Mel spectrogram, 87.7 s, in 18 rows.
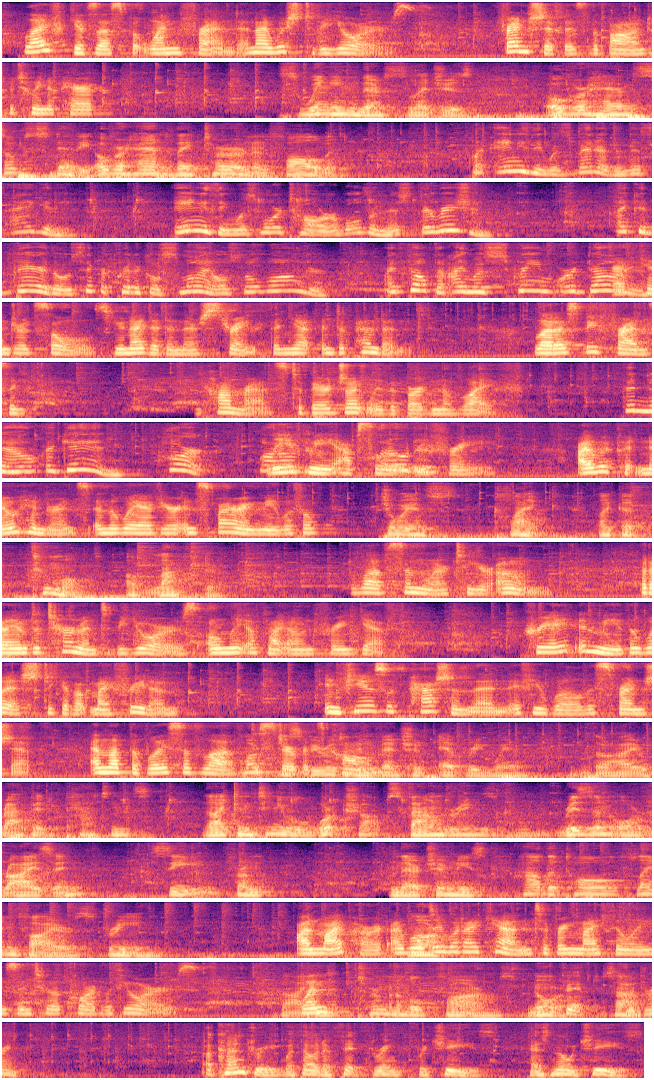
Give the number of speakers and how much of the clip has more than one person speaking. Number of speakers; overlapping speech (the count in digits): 3, about 6%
